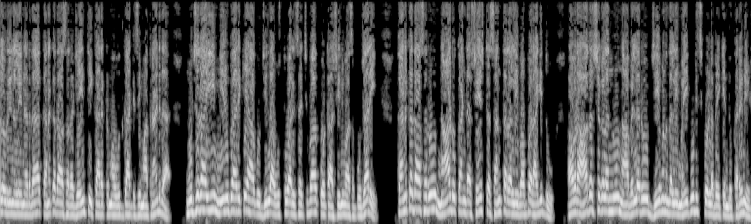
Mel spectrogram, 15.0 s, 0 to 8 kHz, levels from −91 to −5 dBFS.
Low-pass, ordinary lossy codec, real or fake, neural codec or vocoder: none; none; real; none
